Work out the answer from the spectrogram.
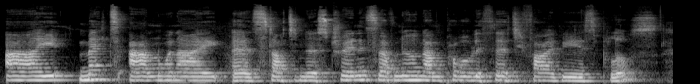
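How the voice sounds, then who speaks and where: A middle-aged woman with a Yorkshire accent speaks in a measured, reflective way, her voice sitting a little low. She chats casually among old friends. The sound comes from an echoey room. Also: flat delivery. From England. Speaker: retired nurse and health service manager. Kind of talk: casual group chat.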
